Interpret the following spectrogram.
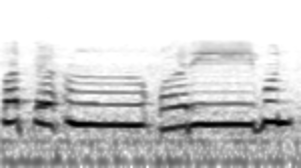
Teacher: یہاں پر دو پیش کی تنوین کے بعد حروف اخفا کے 15 حرفوں میں سے قاف آیا ہوا ہے، اسی لیے یہاں پر اخفا ہوگا، اور اس دو پیش کی تنوین کی آواز کو ناک میں چھپا کر کے پڑھیں گے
